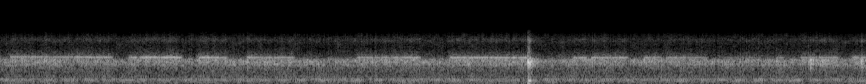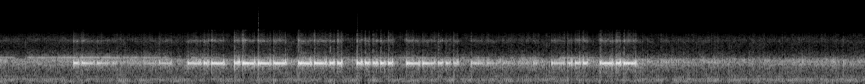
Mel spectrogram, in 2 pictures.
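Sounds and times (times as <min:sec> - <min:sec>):
CW Morse code beeps: 0:00.1 - 0:03.0, 0:03.6 - 0:07.1, 0:08.0 - 0:15.1.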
